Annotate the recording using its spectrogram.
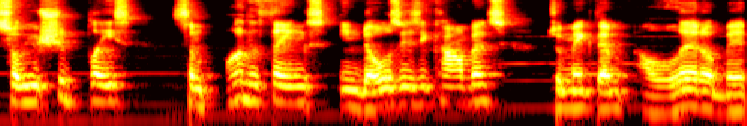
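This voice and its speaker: With music in the background, a man speaks at a moderate pace and medium pitch, his voice making very wide pitch swings. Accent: non-native. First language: not English. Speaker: tabletop RPG YouTuber. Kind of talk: casual monologue to camera. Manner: hesitant, with filler words.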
